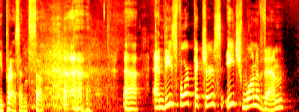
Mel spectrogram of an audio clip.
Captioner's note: laugh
